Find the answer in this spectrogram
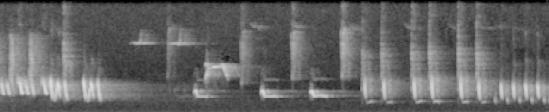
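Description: A nightingale sings varied phrases: fast repeated chips, a few pure thin whistles, then a rapid, rhythmic run of loud notes. No other sounds intrude.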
